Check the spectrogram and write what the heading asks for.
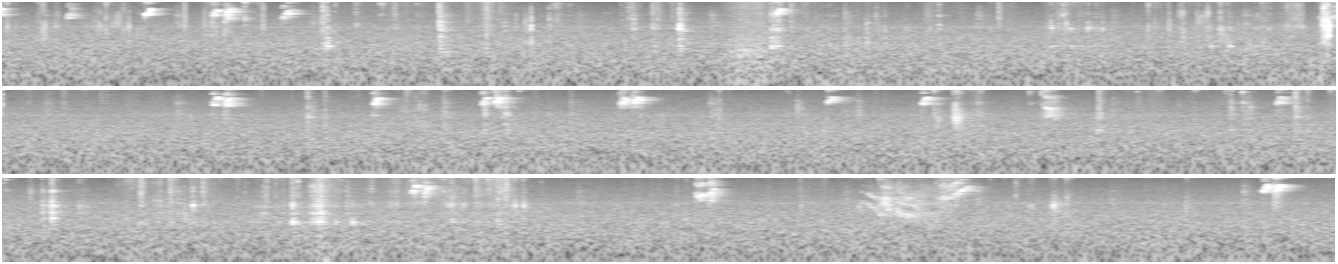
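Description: Small pet parrots chirping: short, high, squeaky chirps scattered throughout, with one longer call sliding downward near the end and a single sharp click about ten seconds in.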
